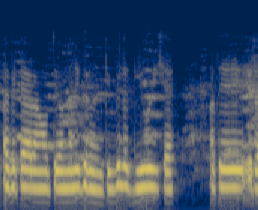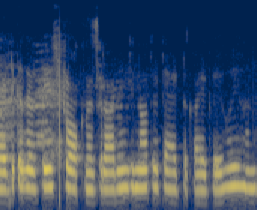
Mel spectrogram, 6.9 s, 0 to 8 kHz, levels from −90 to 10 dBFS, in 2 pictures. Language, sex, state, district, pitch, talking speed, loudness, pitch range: Punjabi, female, Punjab, Kapurthala, 215 Hz, 220 wpm, -13 LUFS, 205-225 Hz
